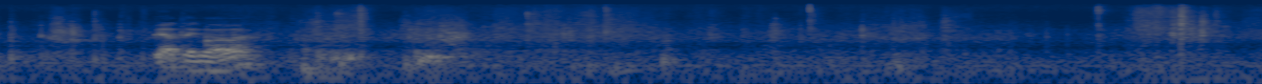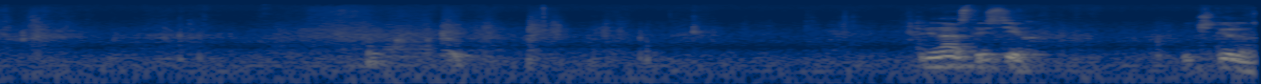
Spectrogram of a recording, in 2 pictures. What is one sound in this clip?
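A man speaks briefly and haltingly through a microphone.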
